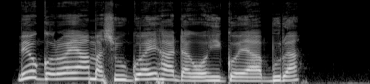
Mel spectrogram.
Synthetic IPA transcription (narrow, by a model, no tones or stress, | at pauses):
meoɡoɾɔjamaʃuːɡwɔeɦadaɣɔhiɡɔjabuɾa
